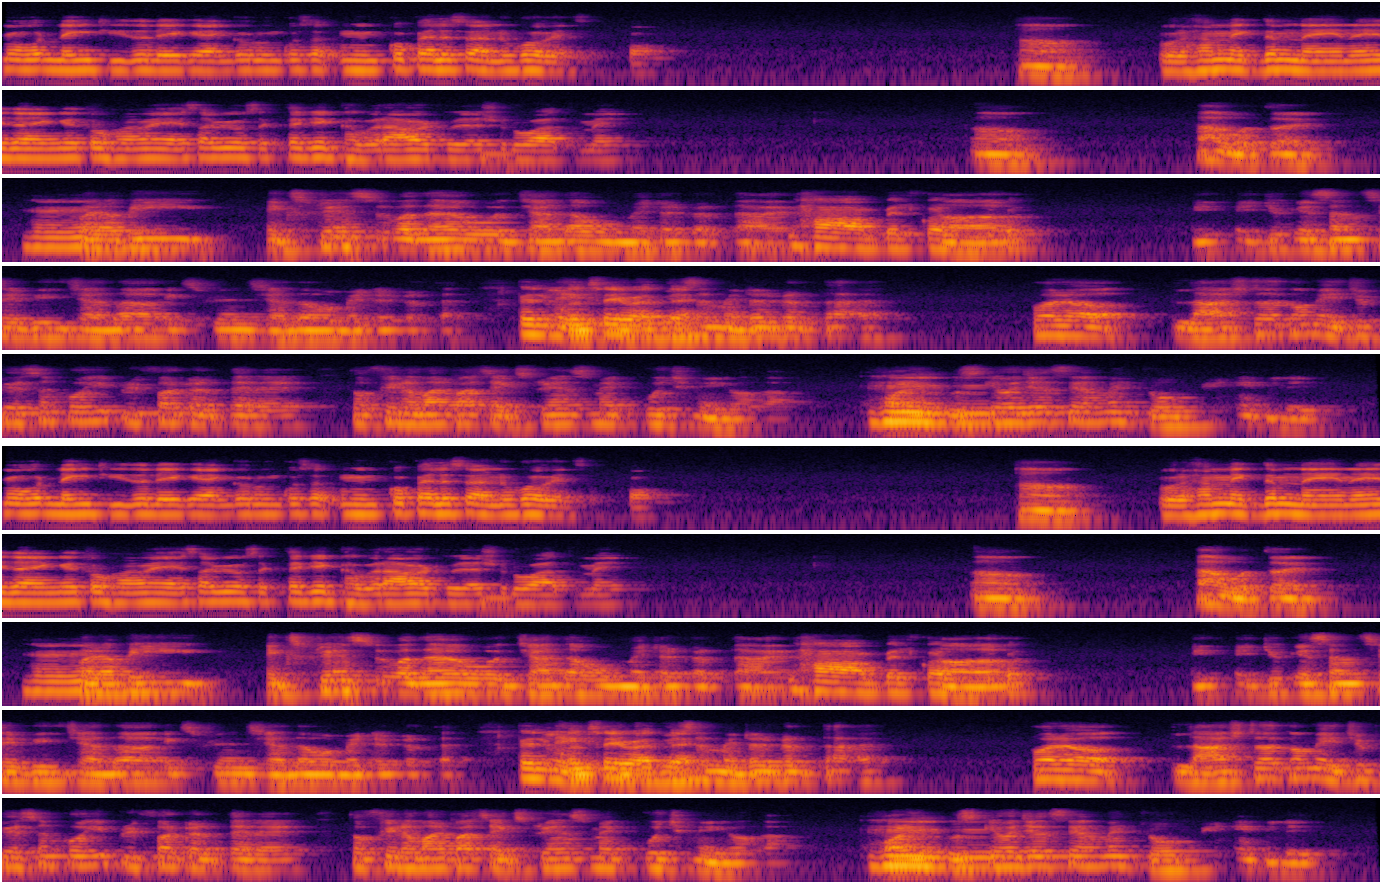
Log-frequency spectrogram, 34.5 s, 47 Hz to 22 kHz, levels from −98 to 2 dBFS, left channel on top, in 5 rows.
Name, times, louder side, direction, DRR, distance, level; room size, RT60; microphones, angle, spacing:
voice 1, 0.0-2.9 3.1-3.3 5.8-10.0 13.9-14.3 17.7-18.5 18.8-18.9 23.3-24.2 31.9-32.6, right 1 dB, 10° right, 6 dB, 0.4 m, -26 dB
voice 2, 5.1-5.4 11.7-12.1 12.9-13.5 14.2-14.8 15.1-17.7 18.4-18.9 19.7-22.9 23.4-25.0 25.8-26.3 26.5-29.0 29.3-31.5 31.9-34.1, right 2 dB, 70° right, 2 dB, 0.9 m, -28 dB
4.1 x 2.7 x 3.7 m, 0.37 s
head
